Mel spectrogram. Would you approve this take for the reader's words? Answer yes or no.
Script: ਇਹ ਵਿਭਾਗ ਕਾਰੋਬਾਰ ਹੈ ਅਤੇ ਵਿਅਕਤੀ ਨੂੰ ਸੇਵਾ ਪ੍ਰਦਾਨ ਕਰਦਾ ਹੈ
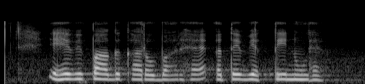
no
